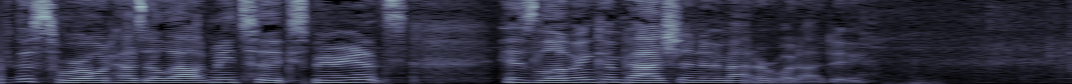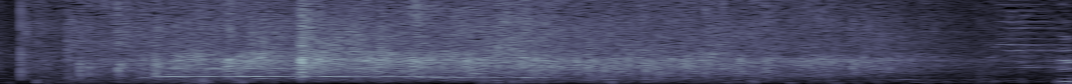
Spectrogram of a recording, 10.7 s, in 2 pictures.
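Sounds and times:
speech: 0.0s - 4.4s
audience clapping: 5.3s - 10.2s.

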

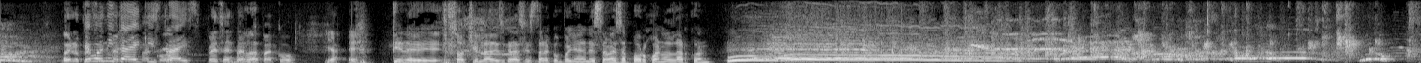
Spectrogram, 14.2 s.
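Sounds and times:
crowd cheering and whooping: 0.0s - 0.6s, 7.3s - 14.1s
speech: 0.6s - 8.2s
crowd clapping: 8.3s - 14.1s.

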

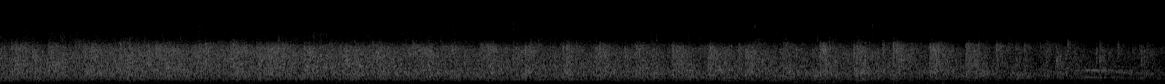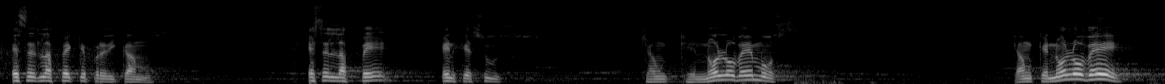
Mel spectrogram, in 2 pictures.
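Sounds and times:
audience applause: 0.0s - 11.8s
speech: 11.8s - 13.4s, 14.8s - 16.9s, 18.1s - 19.6s, 21.8s - 23.0s.

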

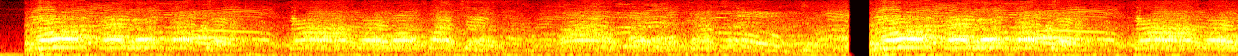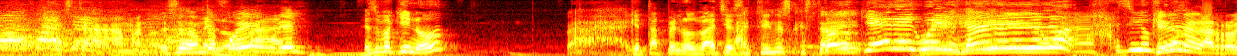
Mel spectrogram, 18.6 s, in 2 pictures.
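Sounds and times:
crowd shouting at a public celebration: 0.0s - 11.4s, 15.5s - 17.4s
speech: 10.6s - 12.7s, 13.5s - 18.5s.

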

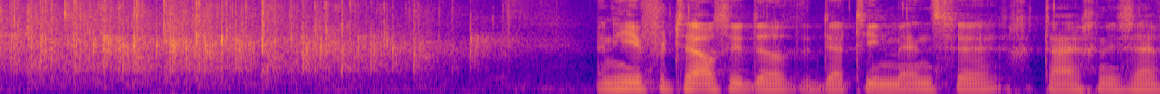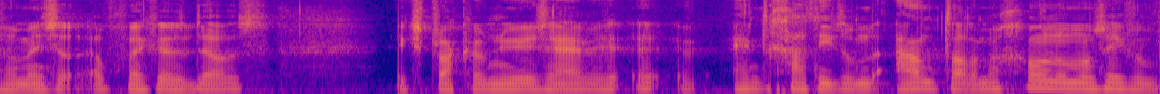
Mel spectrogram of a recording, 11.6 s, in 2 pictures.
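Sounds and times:
church congregation clapping: 0.0s - 2.8s
speech: 3.0s - 11.5s.

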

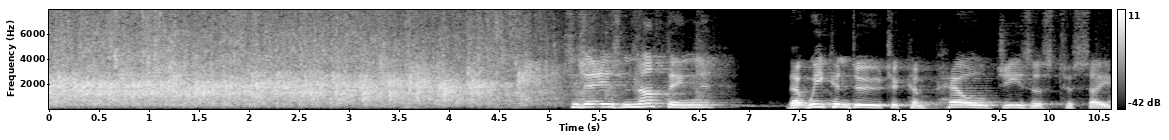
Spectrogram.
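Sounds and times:
audience applause: 0.0s - 5.6s
speech: 5.2s - 6.8s, 7.4s - 10.6s.

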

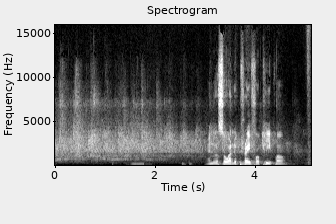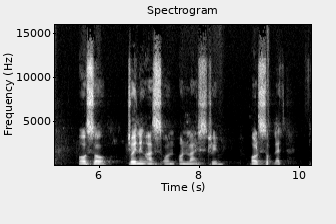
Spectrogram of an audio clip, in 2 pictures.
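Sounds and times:
church congregation clapping hands in worship for Jesus: 0.0s - 5.2s
speech: 3.0s - 4.7s, 5.6s - 10.2s.

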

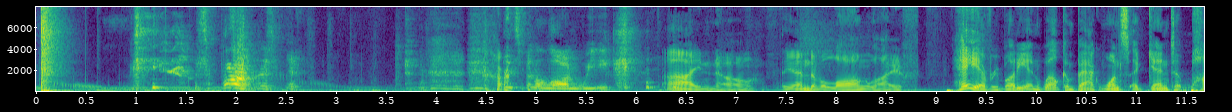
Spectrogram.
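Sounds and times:
big hand clap: 0.0s - 0.5s
speech: 1.6s - 2.8s, 4.6s - 11.6s.

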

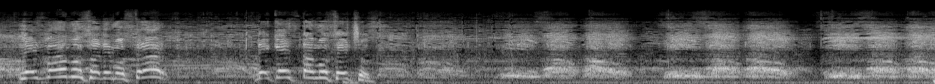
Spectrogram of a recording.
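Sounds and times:
speech: 0.2s - 1.8s, 2.5s - 4.0s
crowd chanting president: 3.5s - 9.3s.

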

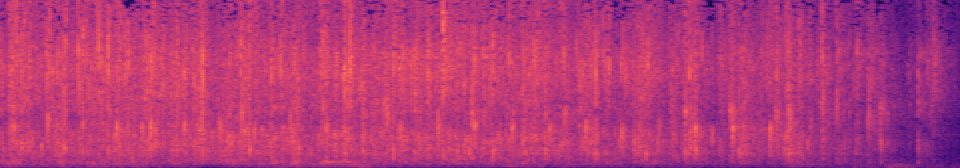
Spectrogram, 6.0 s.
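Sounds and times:
audience applause at a talk: 0.0s - 5.9s.

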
